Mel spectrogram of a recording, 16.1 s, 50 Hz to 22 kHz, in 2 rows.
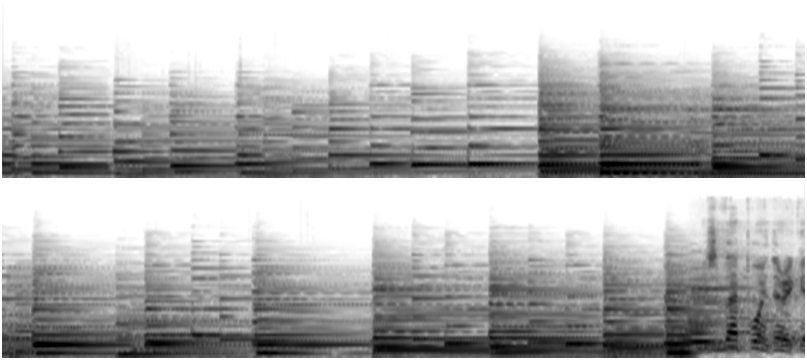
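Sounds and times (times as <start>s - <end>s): grand piano chords: 0.0s - 16.0s.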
